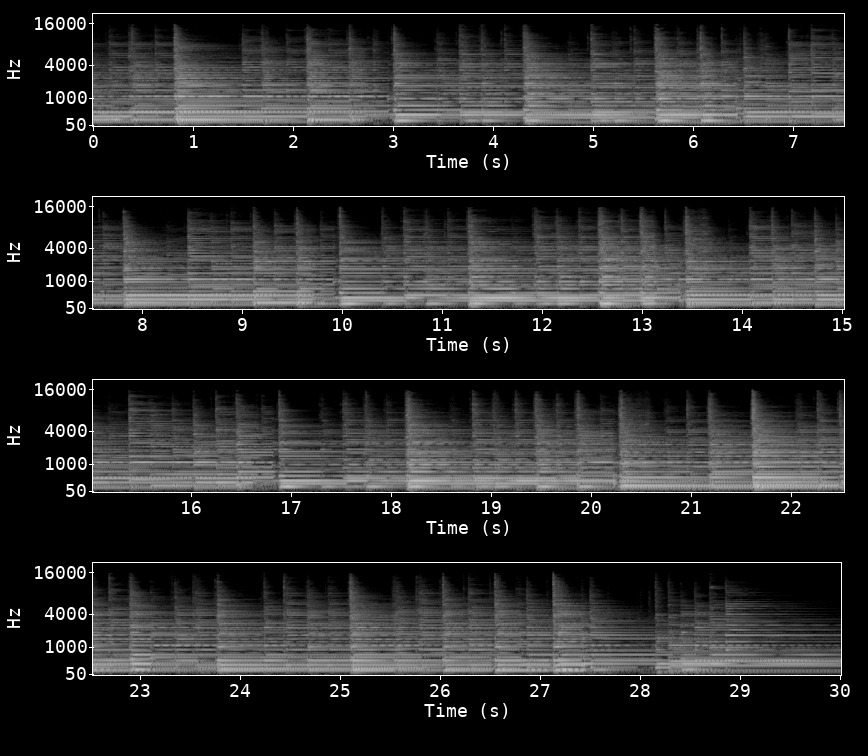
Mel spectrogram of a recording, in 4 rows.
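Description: Martin J-40 acoustic guitar played solo, with steady strummed chords in an instrumental ending. Near the end the playing tapers off and a last chord is left to ring and fade.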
